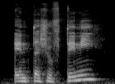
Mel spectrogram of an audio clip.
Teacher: When the suffix ni is added, it results in a cluster of 3 consonants. But remember, in Egyptian Arabic that's not allowed, so a short vowel is inserted. The vowel matches the one in the suffix.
